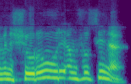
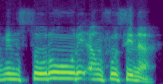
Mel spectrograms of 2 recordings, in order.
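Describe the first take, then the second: First: The second word begins with an 'sh' sound. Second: The second word begins with a plain 's' sound. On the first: We seek refuge from the evils of ourselves. The speaker calls it right. "Harusnya min syururi anfusina" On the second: We seek refuge from our own joy. The speaker calls it wrong. "di Belitung mengucapkan min sururi anfusina"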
